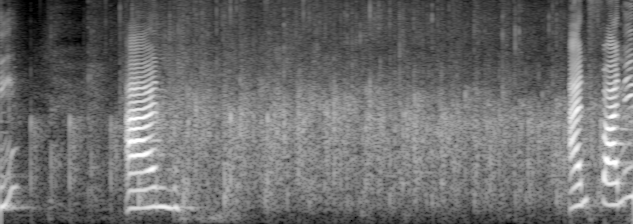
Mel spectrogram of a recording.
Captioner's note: applause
